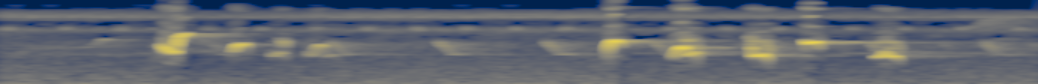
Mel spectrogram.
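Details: Molting streak-eared bulbul, recorded for luring, still singing strongly: a soft opening of slurred notes, then a loud phrase of five punchy, descending chirps, over a continuous high-pitched whine.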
